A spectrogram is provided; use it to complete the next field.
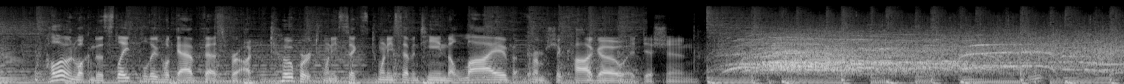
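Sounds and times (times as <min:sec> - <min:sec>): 
speech: 0:00.5 - 0:07.6
rowdy theater crowd cheering and whooping: 0:07.2 - 0:11.2.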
